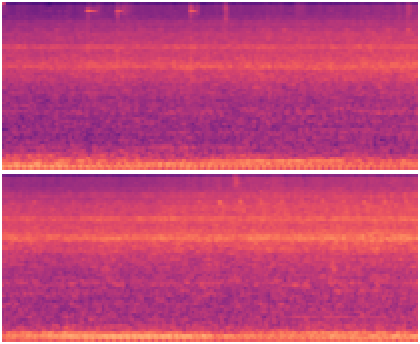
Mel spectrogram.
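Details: Chrysler Grand Voyager minivan idling after reassembly (control arm, brakes, front relays and wiring removed), no check engine light, low on fuel; steady even idle with smooth low hum, no misses or knocks, running healthy.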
